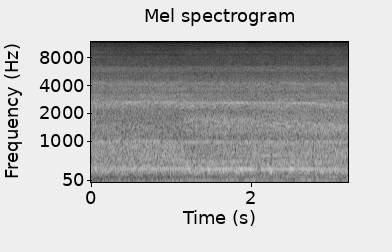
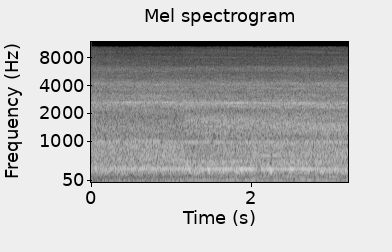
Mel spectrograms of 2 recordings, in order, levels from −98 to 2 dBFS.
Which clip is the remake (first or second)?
first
